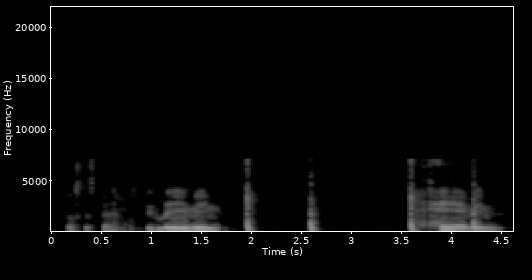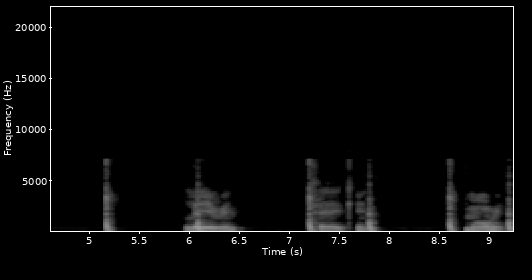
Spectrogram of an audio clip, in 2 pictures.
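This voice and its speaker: A man giving a recorded English grammar lesson, explaining rules slowly and step by step. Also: fairly low pitch, mellow. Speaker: English teacher. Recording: dull lo-fi audio.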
